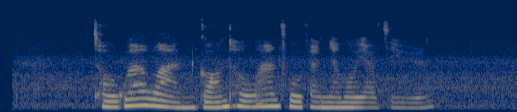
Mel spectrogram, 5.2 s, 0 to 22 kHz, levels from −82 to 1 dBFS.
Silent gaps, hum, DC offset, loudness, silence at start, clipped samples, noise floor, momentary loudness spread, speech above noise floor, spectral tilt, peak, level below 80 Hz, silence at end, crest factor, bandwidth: none; 60 Hz at -50 dBFS; under 0.1%; -32 LUFS; 0.15 s; under 0.1%; -55 dBFS; 20 LU; 23 dB; -6 dB/octave; -18 dBFS; under -90 dBFS; 0.05 s; 16 dB; 10.5 kHz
